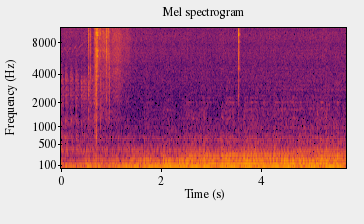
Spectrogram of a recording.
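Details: VW Mk6 GTI rough idle and stalling on restart after being driven to operating temperature and shut off for about 15–20 minutes; after a key rattle the engine settles into an uneven, lumpy low rumble that wavers instead of holding steady. Cause unknown.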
